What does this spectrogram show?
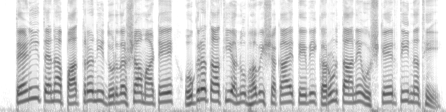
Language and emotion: Gujarati, neutral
